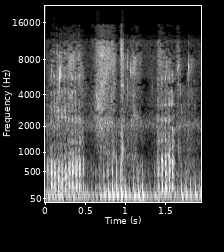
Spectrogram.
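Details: Marsel, a pet lynx, gives a low, throaty rumble in rapid pulses, the happy sound he makes every time he sees his owner.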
